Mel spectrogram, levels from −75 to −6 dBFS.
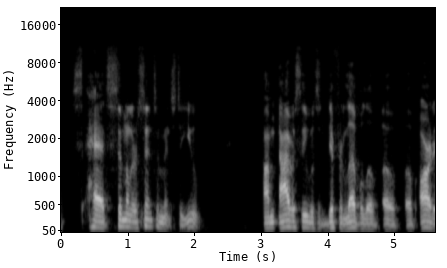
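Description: No technical faults are audible.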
